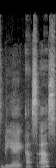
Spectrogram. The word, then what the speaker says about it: bass: clef is spelt looks like the word bass ba SS but it is pronounced bass clef CLE F and any music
